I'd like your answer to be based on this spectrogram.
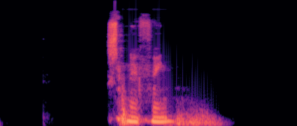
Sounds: Sniff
